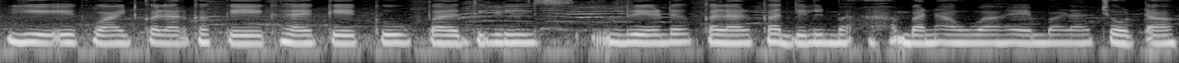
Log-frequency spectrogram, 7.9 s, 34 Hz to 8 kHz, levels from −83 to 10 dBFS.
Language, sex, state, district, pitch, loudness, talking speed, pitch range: Hindi, female, Bihar, West Champaran, 200 Hz, -12 LUFS, 150 wpm, 195-205 Hz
